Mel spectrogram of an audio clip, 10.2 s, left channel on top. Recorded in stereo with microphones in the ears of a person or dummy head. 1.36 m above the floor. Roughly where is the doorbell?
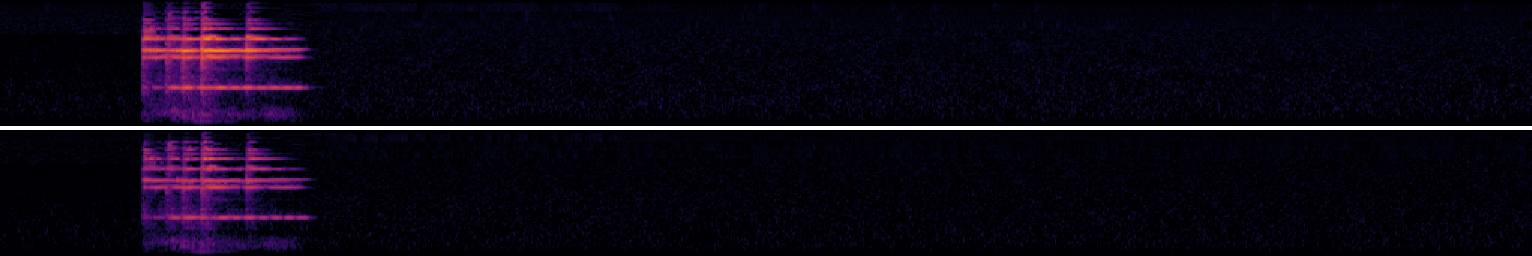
Left.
